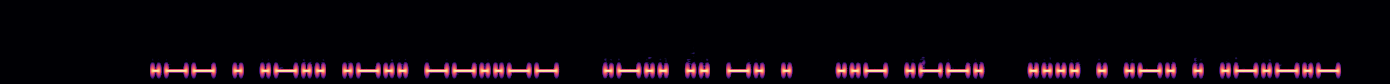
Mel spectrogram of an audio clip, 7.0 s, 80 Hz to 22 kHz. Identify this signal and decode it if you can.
Morse code, heard as a keyed tone, about 36 wpm, 700 Hz. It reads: WELL, LINE UP HERE.
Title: Sentences from Top 1000 Words - Review Part 1 - 35wpm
